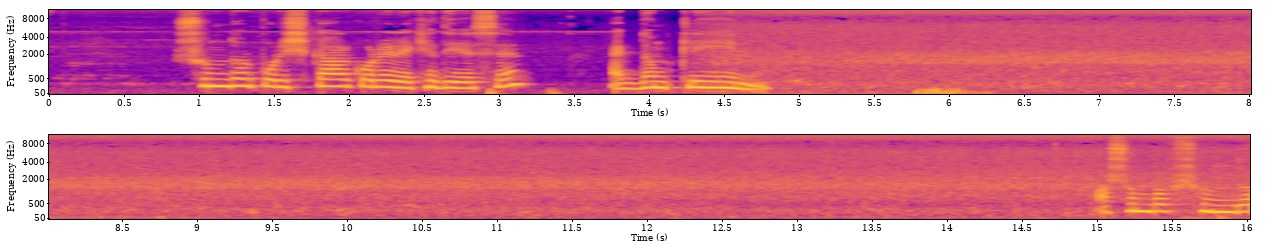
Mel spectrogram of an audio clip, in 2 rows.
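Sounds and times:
stream rushing over stones: 4.8 - 16.0.

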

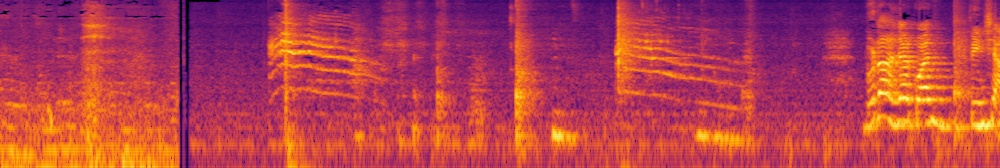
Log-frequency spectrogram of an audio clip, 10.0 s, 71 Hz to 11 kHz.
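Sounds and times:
cat meowing: 2.7 - 3.8, 6.2 - 7.5.

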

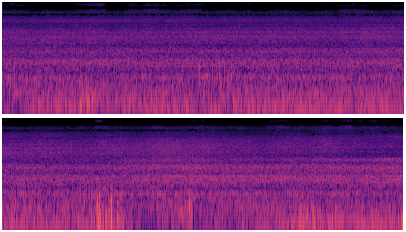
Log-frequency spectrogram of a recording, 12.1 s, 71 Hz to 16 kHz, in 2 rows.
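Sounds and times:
wind on microphone: 7.2 - 8.0, 10.2 - 12.0.

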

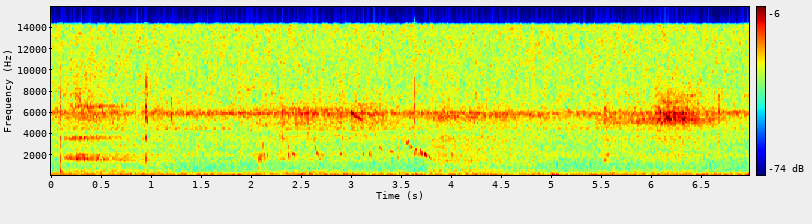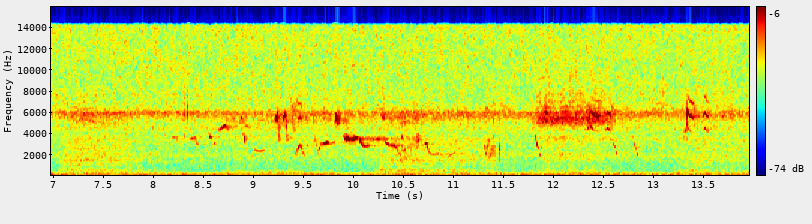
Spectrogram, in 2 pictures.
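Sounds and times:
high insect drone: 0.0 - 13.9
bird chirping and whistling: 8.4 - 10.8.

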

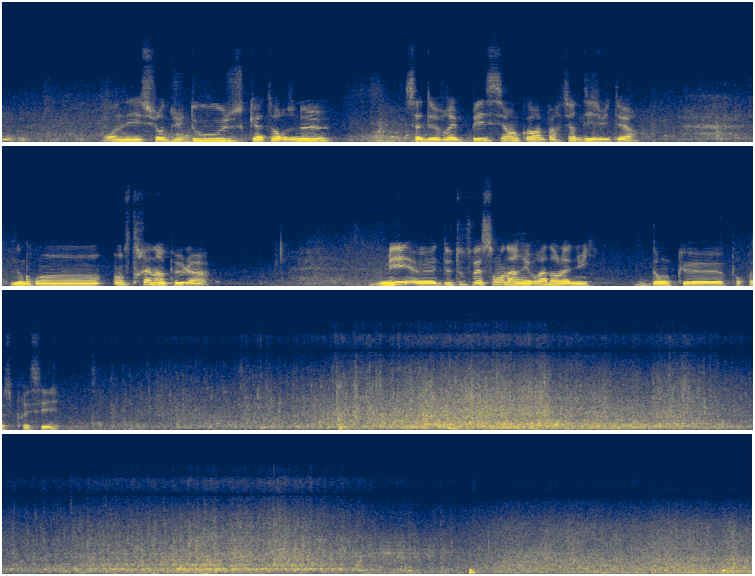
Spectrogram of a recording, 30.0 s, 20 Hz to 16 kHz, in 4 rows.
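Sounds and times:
water splashing along hull: 0.0 - 4.4, 14.4 - 30.0.

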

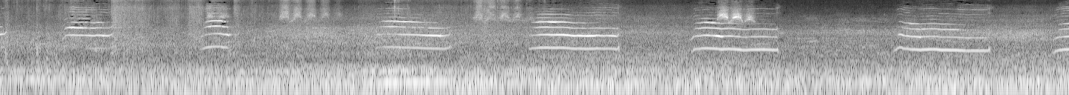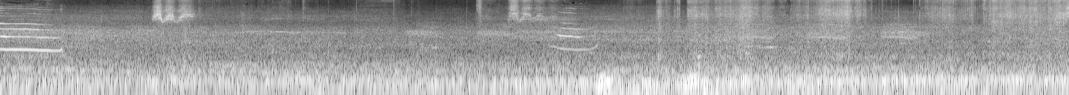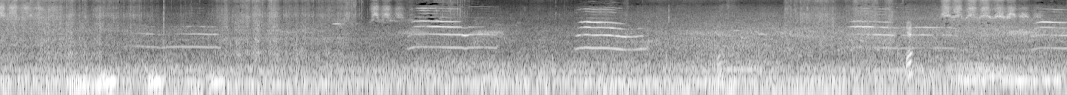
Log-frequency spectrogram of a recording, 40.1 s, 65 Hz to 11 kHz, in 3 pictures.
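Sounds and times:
cat meowing: 0.0 - 1.6, 2.4 - 3.0, 4.7 - 5.8, 6.4 - 7.9, 8.6 - 9.8, 11.2 - 12.5, 13.2 - 14.2, 20.0 - 20.9, 28.2 - 30.0, 30.9 - 33.2, 33.8 - 35.2, 35.8 - 40.0.

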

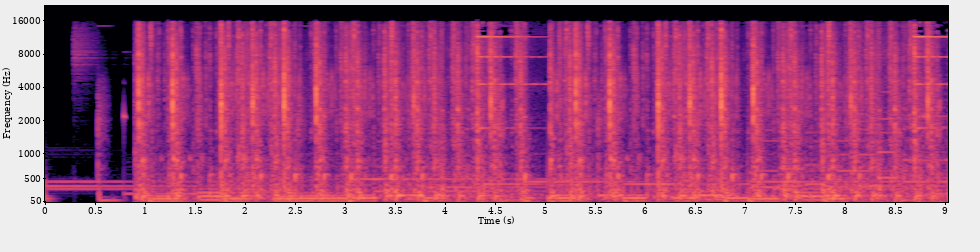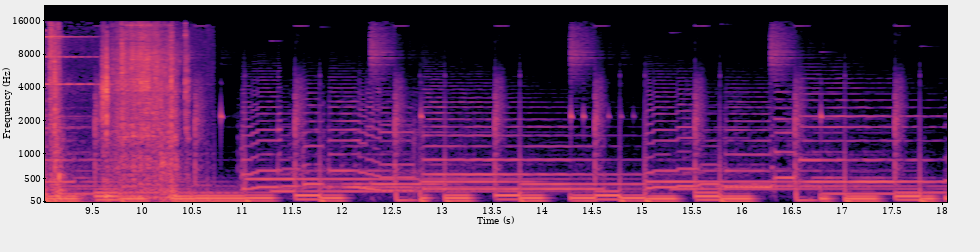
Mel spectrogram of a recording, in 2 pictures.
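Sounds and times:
typewriter key clatter: 0.9 - 10.6
typewriter bell ring: 0.9 - 10.7
background music with bass line: 10.6 - 18.0.

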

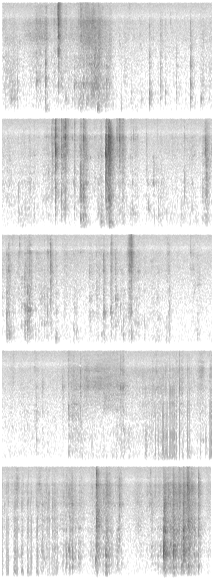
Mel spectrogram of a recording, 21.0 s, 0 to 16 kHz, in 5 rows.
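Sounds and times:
dog gnawing on chew: 2.9 - 11.3.

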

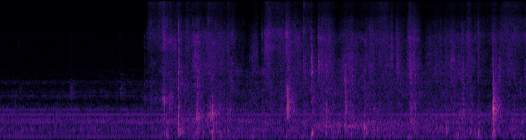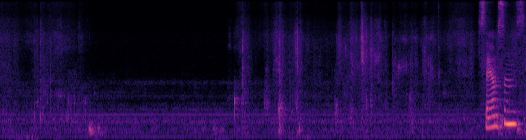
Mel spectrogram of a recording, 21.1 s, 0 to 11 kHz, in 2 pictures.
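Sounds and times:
room hum: 0.0 - 21.0
paper pages rustling and turning: 2.9 - 12.4, 15.1 - 20.1.

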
